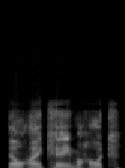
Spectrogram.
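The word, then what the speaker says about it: Michalik: first period Colin mihalik that's spelled m-i-c-h-a-l-i-k maholic um he scored that was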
